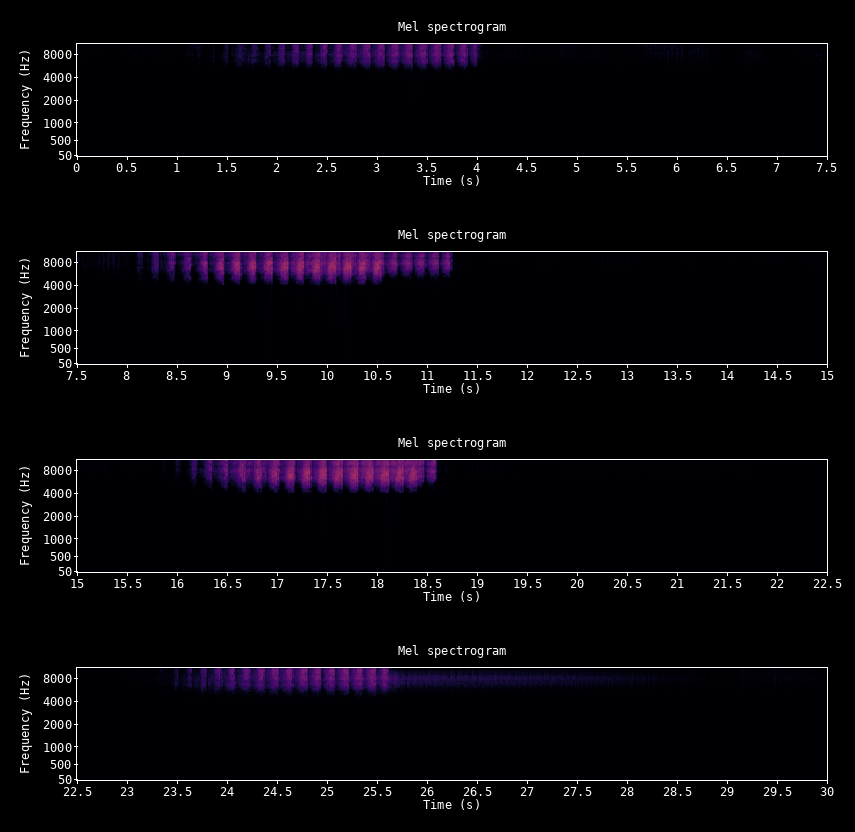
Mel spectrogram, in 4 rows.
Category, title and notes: Sound effects > Animals
SFX-Crickets2
SFX of two crickets on a bush. Recorded with iPhone 14 internal microphone, then isolated the sound using iZotope RX.
SFX, France, Insects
